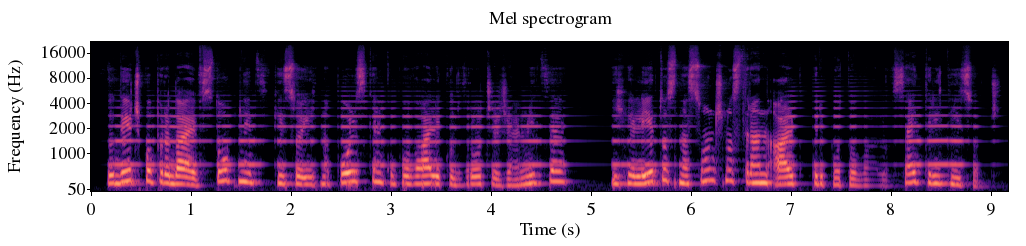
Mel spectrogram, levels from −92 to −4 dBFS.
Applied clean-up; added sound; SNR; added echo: neural mask model RNNoise.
